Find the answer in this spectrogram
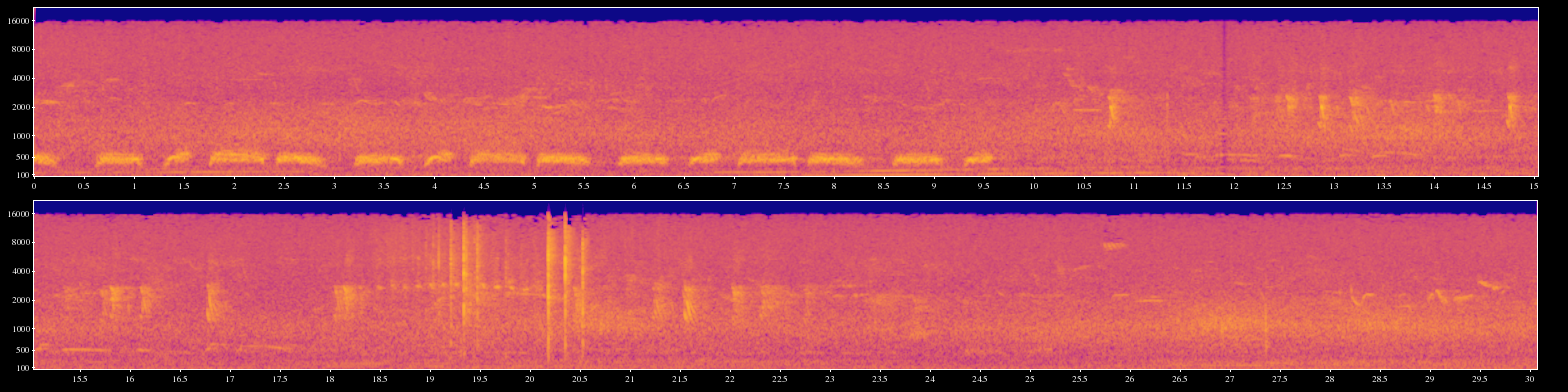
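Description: Early-morning birdsong: a bird repeats a low hooting note about twice a second for the first ten seconds, then short higher chirps come scattered through the middle, with a few sharp clicks around twenty seconds in, over a steady outdoor background hiss.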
